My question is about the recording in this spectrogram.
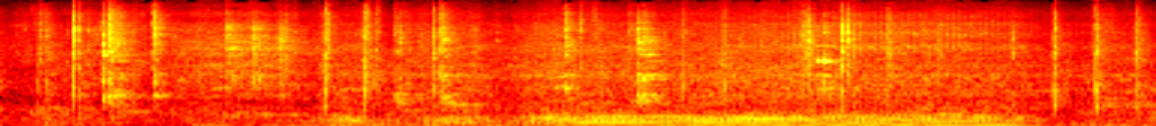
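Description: Metal spoons and a ladle clinking and scraping against an enamel bowl and a cooking pot. A loud, low, steady hum from an unseen source rises about three and a half seconds in, is the loudest thing heard, and cuts off about a second before the end.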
